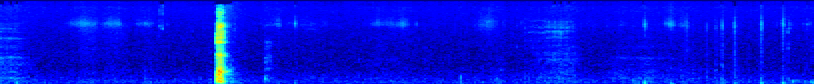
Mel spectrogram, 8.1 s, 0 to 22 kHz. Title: My First YouTube Burps for 4 Weeks! Enjoy!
